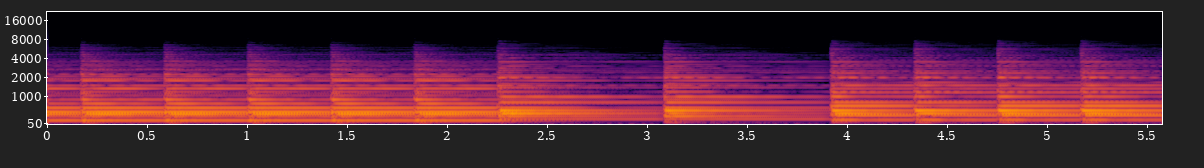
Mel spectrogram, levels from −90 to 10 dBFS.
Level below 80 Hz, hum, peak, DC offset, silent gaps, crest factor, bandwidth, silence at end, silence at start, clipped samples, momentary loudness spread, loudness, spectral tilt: -52 dBFS; none; -4 dBFS; under 0.1%; none; 14 dB; 6.2 kHz; 0 s; 0 s; under 0.1%; 7 LU; -19 LUFS; -8.5 dB/octave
